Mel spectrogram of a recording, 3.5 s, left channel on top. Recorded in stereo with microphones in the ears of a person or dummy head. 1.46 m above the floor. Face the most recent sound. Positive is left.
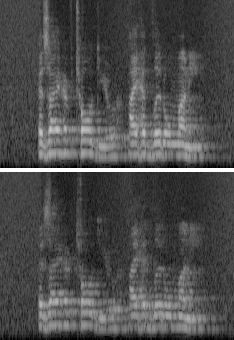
turn(degrees=55)  # may be behind; listen again after turning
